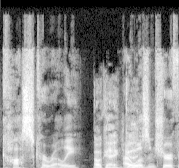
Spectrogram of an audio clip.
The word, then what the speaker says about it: Coscarelli: thing I learned for sure is that it's pronounced coscarelli okay I wasn't sure if it was Casa le or Costco le so I was glad he clued us in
